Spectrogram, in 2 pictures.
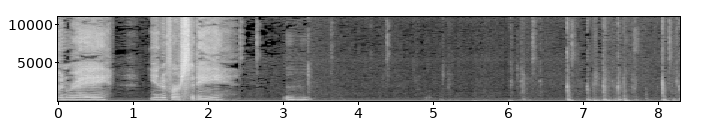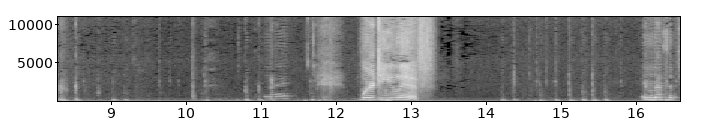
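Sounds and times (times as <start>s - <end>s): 
speech: 0.0s - 2.4s, 3.0s - 3.5s, 12.3s - 13.3s, 16.1s - 16.5s
low steady hum: 0.0s - 16.5s
typing on a computer keyboard: 6.0s - 11.2s, 14.2s - 15.8s.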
